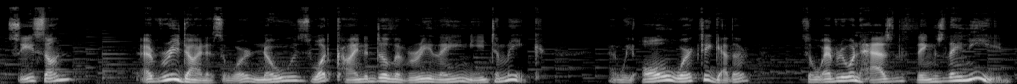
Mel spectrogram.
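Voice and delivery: lightly voiced patient father; gentle lecturing dad.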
